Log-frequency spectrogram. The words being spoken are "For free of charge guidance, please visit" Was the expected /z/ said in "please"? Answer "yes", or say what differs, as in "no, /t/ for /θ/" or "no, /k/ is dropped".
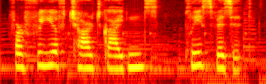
yes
